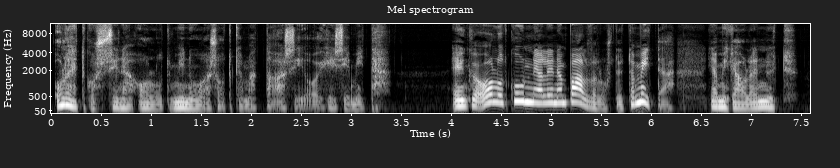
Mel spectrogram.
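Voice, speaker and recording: Nainen lukee äänikirjaa ja esittää kiivasta, suorapuheista nuorta naista, entistä palvelustyttöä, joka tiuskii ja tinkii terävästi. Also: female voice, extremely low pitch, few pauses, breathy edge, dry recording, clean studio sound, full character voice. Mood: scolding. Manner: sharp, scolding and haggling. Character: fiery, blunt young woman, a former housemaid. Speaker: audiobook reader. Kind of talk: novel reading.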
